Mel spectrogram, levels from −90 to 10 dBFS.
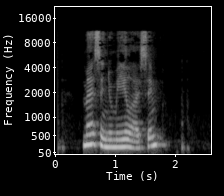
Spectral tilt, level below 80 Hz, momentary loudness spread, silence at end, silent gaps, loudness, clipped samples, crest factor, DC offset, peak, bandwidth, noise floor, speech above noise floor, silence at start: -5.5 dB/octave; -68 dBFS; 7 LU; 0.5 s; none; -21 LUFS; under 0.1%; 14 dB; under 0.1%; -8 dBFS; 11.5 kHz; -52 dBFS; 32 dB; 0.45 s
